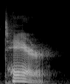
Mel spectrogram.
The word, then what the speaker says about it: tear: Tenemos o palabras como por ejemplo near, cerca, que se pronuncia near, y sin embargo tear, que es rascar, es tear. Tear y near.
